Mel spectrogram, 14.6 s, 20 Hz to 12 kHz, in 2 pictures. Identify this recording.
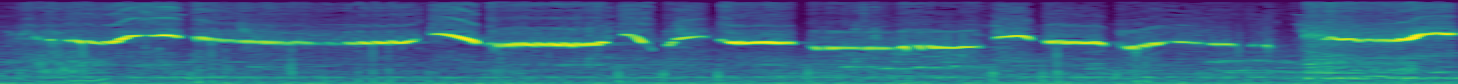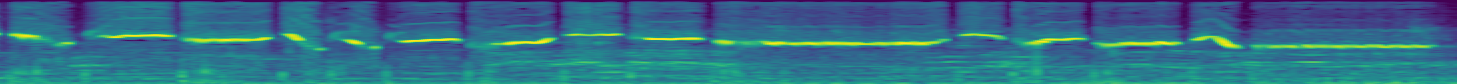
Imitação de pássaros / Fake birds
Micael imitando um pássaro com alguns pássaros de fundo, gravado com um Zoom H4 no pátio do Centro de Artes da UFPel.
Micael imitating a birds and other birds in the background, recorded with a Zoom H4 in the courtyard of Centro de Artes of UFPel.
fake, ufpel, pelotas, birds, bird, cinema, imitation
